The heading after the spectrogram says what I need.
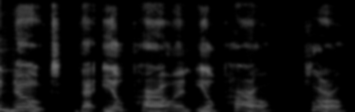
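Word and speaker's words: parlent: that IL parl and IL parl plural sound the same okay remember that the ENT ending is silent note the when the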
